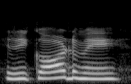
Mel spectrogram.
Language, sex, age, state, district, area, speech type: Urdu, female, 18-30, Bihar, Gaya, urban, spontaneous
